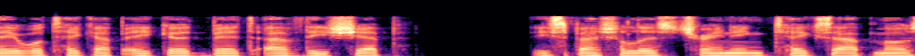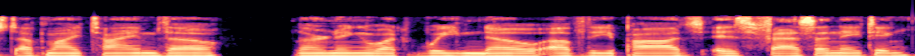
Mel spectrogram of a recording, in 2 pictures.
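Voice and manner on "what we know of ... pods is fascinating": ordinary delivery, nothing marked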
